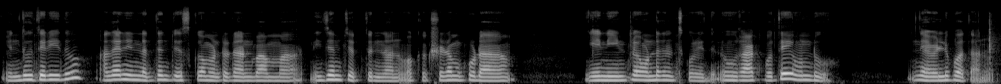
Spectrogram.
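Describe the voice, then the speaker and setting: A woman's voice: mid-range voice, steady tone, brisk, mellow, smooth, natural voice. A woman voicing a proud, upset young woman who insists on leaving, in an audiobook novel. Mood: insistent.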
